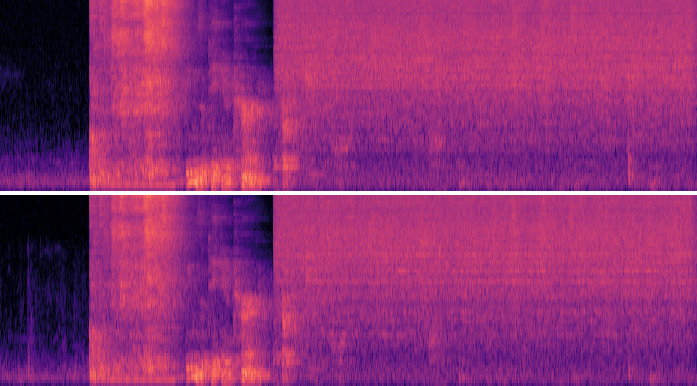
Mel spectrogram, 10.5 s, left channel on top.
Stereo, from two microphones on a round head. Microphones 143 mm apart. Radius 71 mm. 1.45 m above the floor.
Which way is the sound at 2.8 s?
30° right (ahead or behind).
